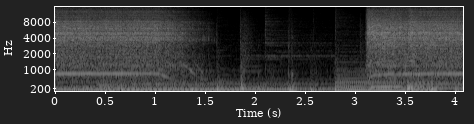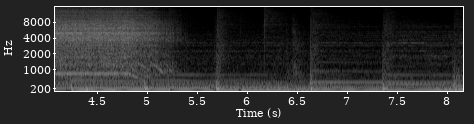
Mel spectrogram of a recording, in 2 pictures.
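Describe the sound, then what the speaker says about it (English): Cordless screwdriver with a Phillips bit backing screws out of a JBL Tuner 2 radio, two loud whirring bursts close by, with short ratcheting clicks and handling noises between them. "cordless screwdriver with the Phillips bit in the end, and we'll just insert it and extract all those screws"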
